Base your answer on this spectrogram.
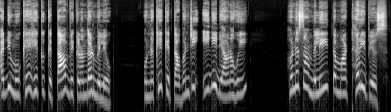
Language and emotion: Sindhi, happy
